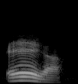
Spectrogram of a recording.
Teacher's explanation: El sonido es más adecuado el de la estiración de la E y no el agregado de una I.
